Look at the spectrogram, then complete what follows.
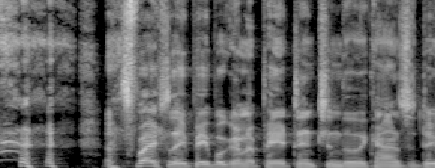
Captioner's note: laughs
